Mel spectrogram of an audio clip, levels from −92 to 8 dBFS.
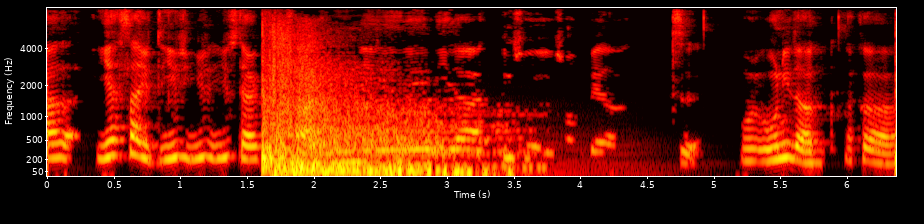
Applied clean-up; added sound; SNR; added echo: classical method spectral subtraction.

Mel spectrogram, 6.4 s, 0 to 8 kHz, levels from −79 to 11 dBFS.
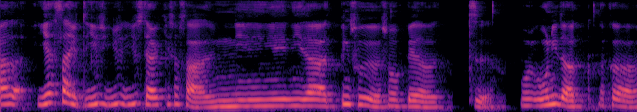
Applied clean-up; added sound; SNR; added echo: none; none; none; none.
